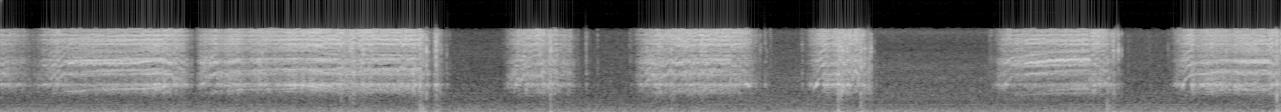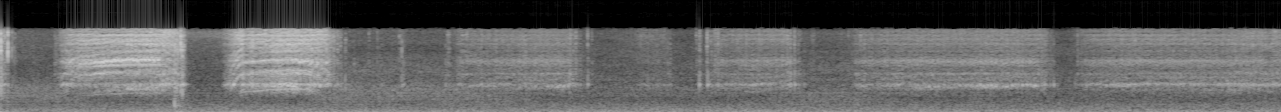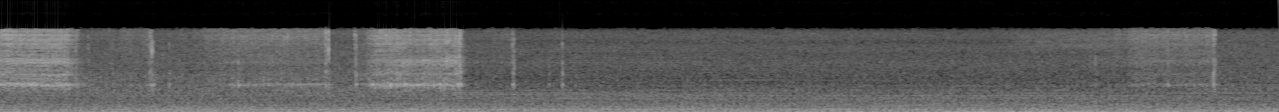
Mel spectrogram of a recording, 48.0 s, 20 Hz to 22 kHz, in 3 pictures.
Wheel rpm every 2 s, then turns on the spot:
120, 170, 170, 50, 100, 70, 100, 110, 100, 110, 20, 40, 30, 40, 50, 60, 40, 10, 30, 0, 0, 0, 0, 10.
6-10 20-22 34-36 46-48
